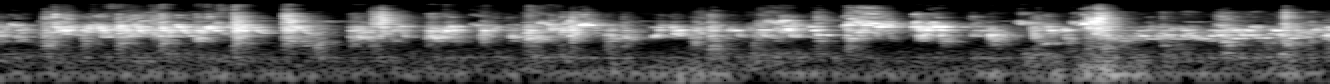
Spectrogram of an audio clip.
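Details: Pet budgerigars chattering indoors: a lively run of scratchy chirps and squawky notes in quick clusters, with brief gaps between the busier bursts.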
